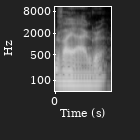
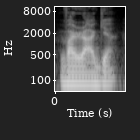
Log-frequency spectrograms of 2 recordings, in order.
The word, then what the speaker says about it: Vairagya: It's Vairagya. And again, not Viagra, Vairagya, roughly translating to detachment, a Sanskrit word.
